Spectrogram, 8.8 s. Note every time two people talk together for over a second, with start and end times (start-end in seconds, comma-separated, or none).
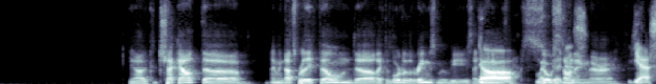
6.4-7.8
